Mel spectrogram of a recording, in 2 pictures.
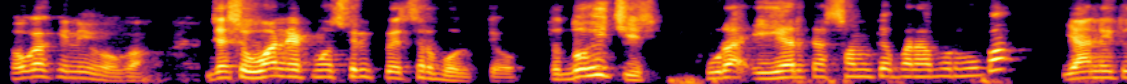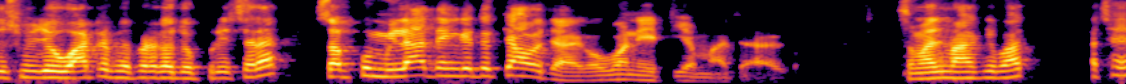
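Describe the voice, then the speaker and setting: A male engineering teacher lecturing a live class in a lively voice that swings up and down. He keeps asking the students questions and answers them himself, and slows down sharply when he dictates a definition to be written down. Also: sits high. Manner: homely, colloquial teaching with everyday examples.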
